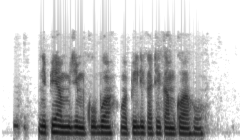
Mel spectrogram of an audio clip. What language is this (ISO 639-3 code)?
swa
